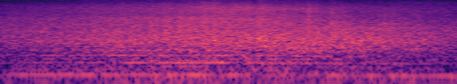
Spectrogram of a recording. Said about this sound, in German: Autos, Autos, immer wieder Autos auf gleich drei Verkehrsachsen, die sich hier in der Nähe kreuzen. Stuttgart-Neckartor.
